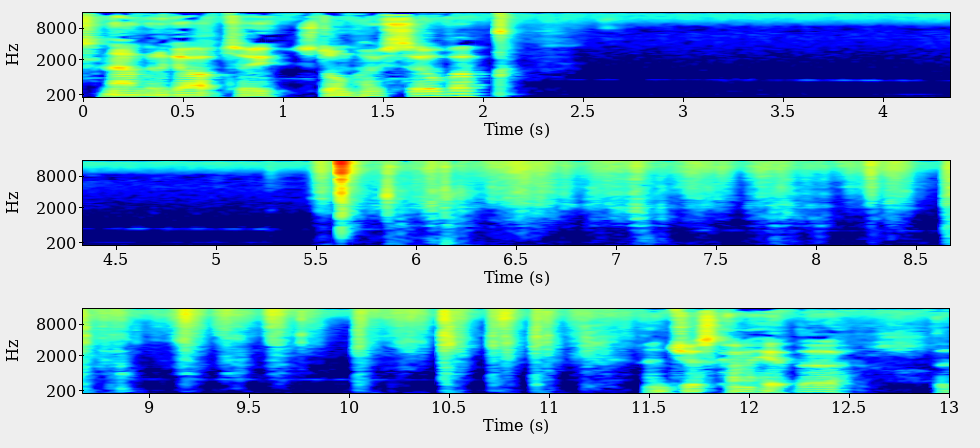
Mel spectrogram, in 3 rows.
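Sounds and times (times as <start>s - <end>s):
paint brush scratching: 6.3s - 11.4s.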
